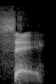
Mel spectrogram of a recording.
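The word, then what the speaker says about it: sei (性): And then there's a kanji, which this pronunciation is sei, which literally means the nature of things.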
